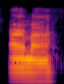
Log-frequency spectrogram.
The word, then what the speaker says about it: Armagh: Armagh. Yeah, I do. Okay, next one. It rhymes with syndrome.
